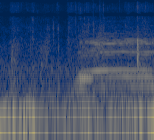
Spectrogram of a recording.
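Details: Pregnant Zwartbles ewes on a regenerative farm in County Kilkenny, Ireland, being let out for fresh hay; a sustained, harmonic, slightly wavering bleat in the second half over a low rumbling background.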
